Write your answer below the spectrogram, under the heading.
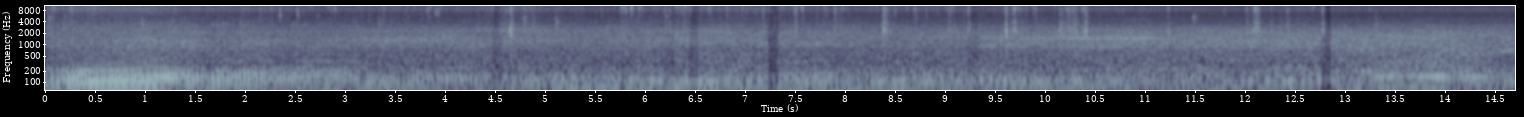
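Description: Hot oil sizzling steadily as sausages and fish balls deep-fry in a steel pot, with scattered sharp clicks of metal tongs. Under it is a low rumble, loudest in the first two seconds and again near the end.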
